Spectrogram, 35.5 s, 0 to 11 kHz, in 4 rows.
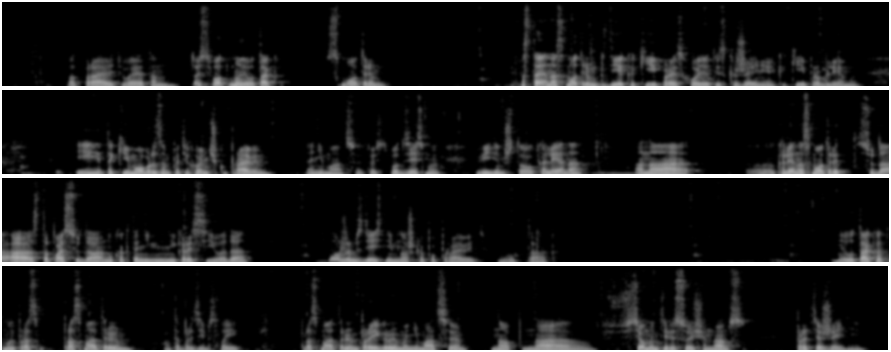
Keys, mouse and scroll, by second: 0.9-4.8 drag, 5.1-5.7 alt+drag, 5.8 alt+middle click, 6.2-7.0 alt+drag, 7.8-8.2 alt+drag, 9.8-10.8 drag, 11.1 alt+click, 12.2 click, 12.9 alt+right click, 13.3 alt+middle drag, 13.6 alt+click, 14.1 q, 19.2-20.7 drag, 20.8 w, 21.6-22.8 drag, 22.9 s, 23.6-24.6 drag, 24.9-25.5 alt+drag, 25.7 alt+right drag, 25.9 alt+click, 26.9 click, 28.1 click, 28.4 a, 29.3-29.6 drag, 29.9 alt+click, 31.2-31.9 drag, 32.1-32.6 alt+drag, 32.7 alt+right click, 33.0 alt+click, 34.0-35.4 drag.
